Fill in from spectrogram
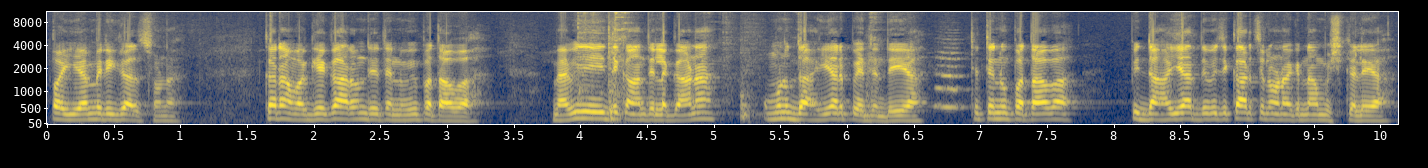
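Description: A man's voice: on the high side, steady tone, quick pace. A man playing an earnest, pleading brother in a family short film.

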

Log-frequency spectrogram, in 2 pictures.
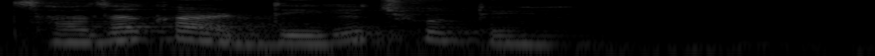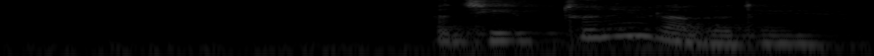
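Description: A woman's voice: medium pitch, expressive, a little slow, a little hiss or hum. A young woman vlogging at home into a phone camera, chatting playfully in a mix of Hindi and English and drifting into anxious half-whispered muttering. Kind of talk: casual self-filmed vlog. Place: home room.

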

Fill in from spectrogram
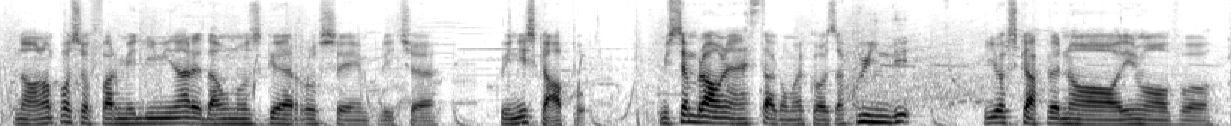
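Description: A young man doing gameplay commentary, excitable, repeating himself and yelping when things go wrong. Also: mid-range voice, normal speed, soft background music. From Italy. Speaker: gaming youtuber.

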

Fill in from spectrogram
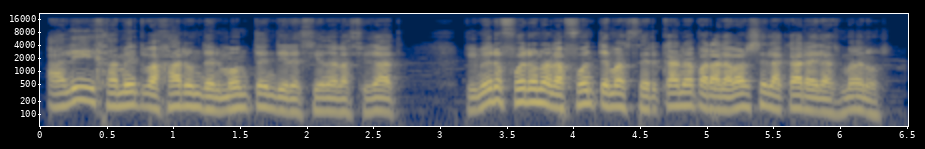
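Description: A man from Spain reading aloud his own children's story, with measured, expressive storytelling. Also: on the high side.

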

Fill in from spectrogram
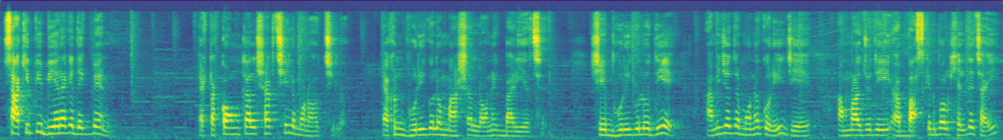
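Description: A young man with a high voice hosts a casual commentary vlog and talks straight to his viewers. He mocks the people he discusses and drags out the words he wants to stress. Faint music plays under him. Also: warm tone. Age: young adult. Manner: drawn-out emphatic stresses, mocking. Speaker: commentary channel host.

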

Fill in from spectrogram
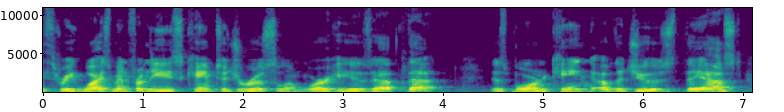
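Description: Dressed as Santa Claus, an older man reads a children's storybook aloud as the storyteller. His voice is fairly high for a man, rising and falling with lots of expression, and he phrases each line deliberately.

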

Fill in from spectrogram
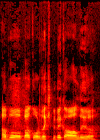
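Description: A man's voice: a little high, fairly even intonation, brisk, dark tone, muffled recording, a little hiss or hum. A man playing with his small child, coaxing and repeating words over and over. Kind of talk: playful home video chat with a child.

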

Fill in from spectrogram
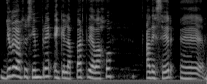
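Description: Speaking at a measured pace in a slightly high voice, this game build commentator chats and rambles, running short of breath. She narrates her in-game building casually and pokes fun at herself along the way.

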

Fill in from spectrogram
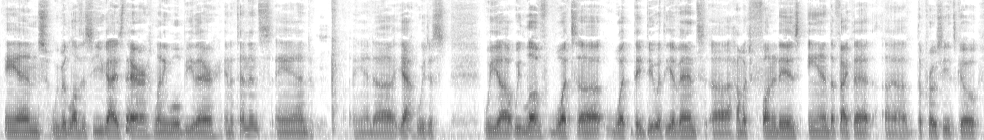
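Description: Deep and unhurried with little pitch movement and a darkish tone, a man in his thirties talks casually to camera during an unboxing, easygoing but a touch hesitant. He's a vlogger and dog owner, recorded at home in a small indoor room on a camera mic at arm's length.

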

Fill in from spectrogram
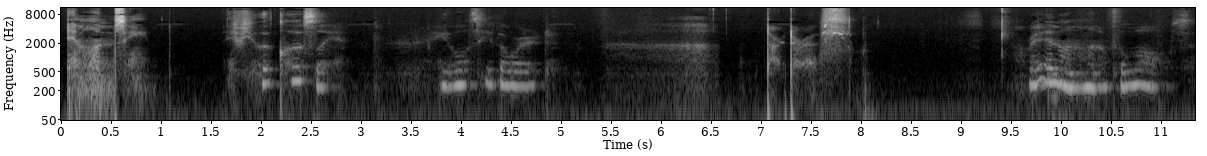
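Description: A woman softly whispering an ASMR analysis in a slow, deliberate way, ear to ear into a binaural microphone. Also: high-pitched, steady tone.

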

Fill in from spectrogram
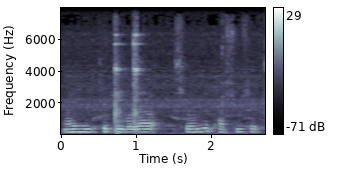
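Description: Home-vlogger mom in her thirties, low-ish voice, chatty self-talk while cooking; recorded with a noisy kitchen. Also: completely flat delivery, unhurried. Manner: chatty, muttering asides to herself. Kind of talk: casual vlog chat while cooking.

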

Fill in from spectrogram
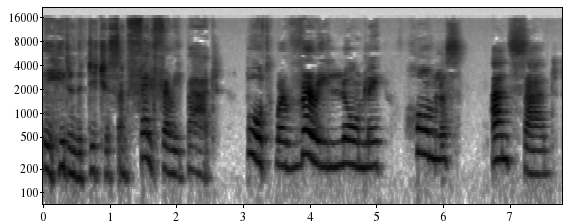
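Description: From a small room at home, a woman in her sixties gives a children's storybook read-aloud of a picture book she authored. Her voice is mid-range, and she narrates with animation, expressiveness, and care.

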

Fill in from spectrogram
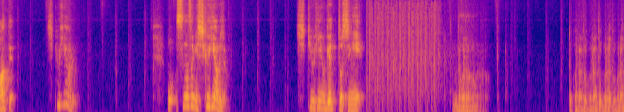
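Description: Excitable young woman narrating her gameplay. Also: on the low side. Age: 20s. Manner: excitable, talks to herself, repeats words in quick bursts. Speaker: gaming YouTuber. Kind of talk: casual gameplay commentary.

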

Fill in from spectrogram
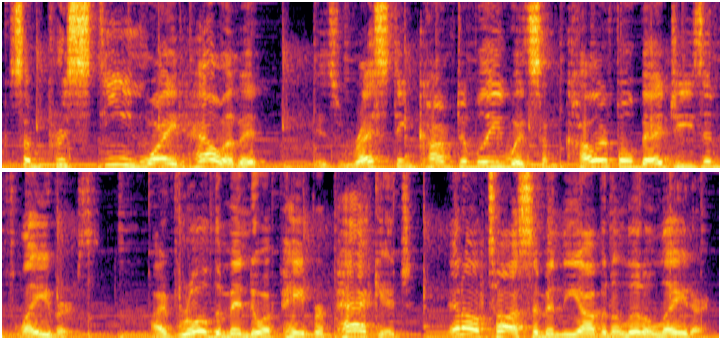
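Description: A man in his thirties hosting a cooking show, talking viewers through each step in an upbeat, instructive way with playful asides. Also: on the high side. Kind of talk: scripted cooking show presenting. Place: home kitchen and supermarket.

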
